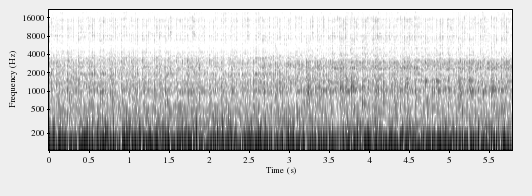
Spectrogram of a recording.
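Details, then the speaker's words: Suzuki RF900 multi-cylinder motorcycle at idle, carburettor mixture being adjusted on one cylinder: ragged, uneven low chuffing with dropped beats; that cylinder still not firing well after adjustment, suspected too rich. Cylinder misfire at idle. "that cylinder is s not firing well so we're going to check this back long let's see what's going on"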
